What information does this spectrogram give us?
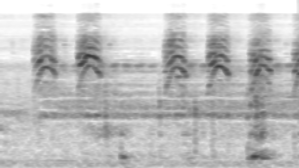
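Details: Scarlet sunbird giving loud, ringing high notes, each rising then falling, spaced irregularly across three seconds over a faint steady tone.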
